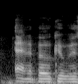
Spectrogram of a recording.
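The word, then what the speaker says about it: Anigbogu: With Dwight gone, maybe I'll go with, from UCLA, Ike Anabogu. – All right. – I'm not sure to pronounce his last name, but Anabogu is right.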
